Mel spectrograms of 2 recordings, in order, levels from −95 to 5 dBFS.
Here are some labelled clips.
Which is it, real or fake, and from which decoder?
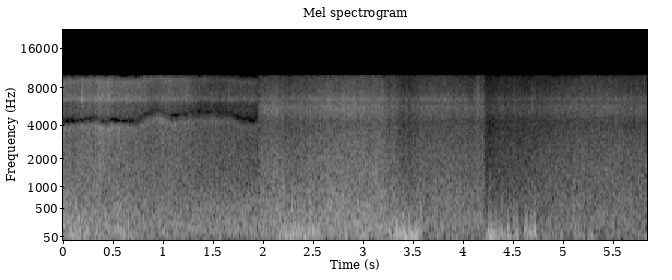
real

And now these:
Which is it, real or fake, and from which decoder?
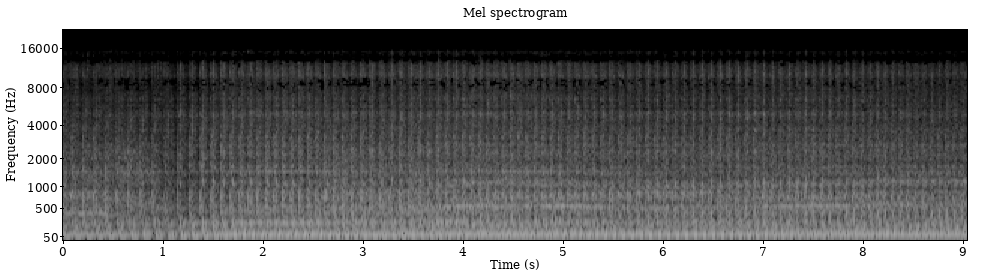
real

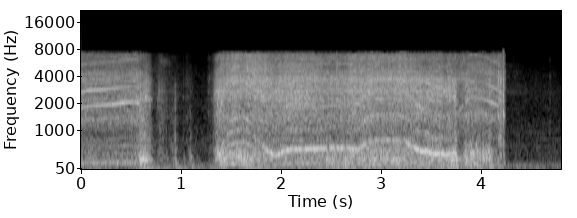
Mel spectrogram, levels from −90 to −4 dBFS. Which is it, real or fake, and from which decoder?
real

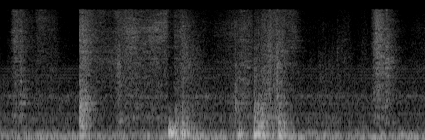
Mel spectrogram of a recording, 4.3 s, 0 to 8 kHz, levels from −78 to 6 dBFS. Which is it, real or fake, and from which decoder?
real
